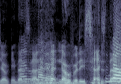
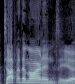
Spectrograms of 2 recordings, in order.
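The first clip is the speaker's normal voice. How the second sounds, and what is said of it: Exaggerated stage Irish accent. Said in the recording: “I could make it more Irish.”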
